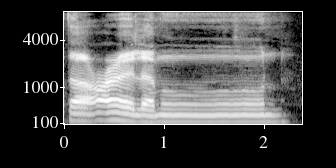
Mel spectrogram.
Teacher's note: তাআলামুন, তা, এই আইন উচ্চারণে গলা চেপে সাবধান উচ্চারণ করতে হবে। তাআলামুন, এই ওয়ারের উপরে তিন আলিফ থামে, মানে তিন আলিফ টেনে থামতে হবে।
